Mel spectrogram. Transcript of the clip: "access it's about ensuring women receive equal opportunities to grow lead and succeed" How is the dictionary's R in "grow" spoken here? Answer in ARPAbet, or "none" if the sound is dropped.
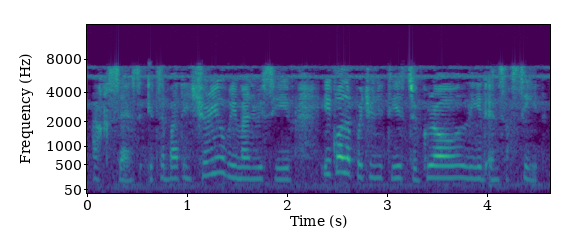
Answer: R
